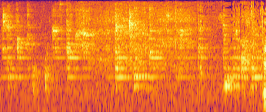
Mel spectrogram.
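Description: Bare hands squeezing and mixing a wet batter of grated beets and parsnips in a stainless steel bowl, faint, over a low steady hum.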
